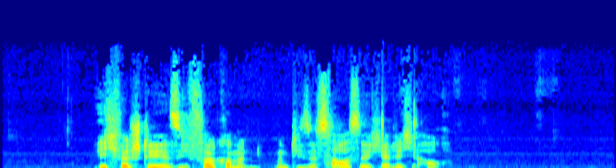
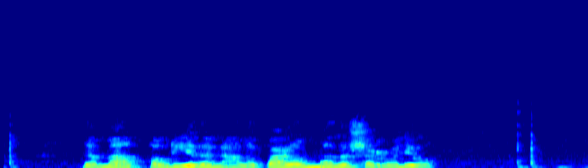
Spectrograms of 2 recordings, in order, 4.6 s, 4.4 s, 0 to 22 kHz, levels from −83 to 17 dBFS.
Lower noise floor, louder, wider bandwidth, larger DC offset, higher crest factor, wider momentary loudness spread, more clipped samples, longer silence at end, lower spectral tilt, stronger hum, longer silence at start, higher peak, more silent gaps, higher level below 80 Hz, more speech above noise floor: second, -56 dBFS vs -73 dBFS; first, -21 LUFS vs -30 LUFS; first, 16.5 kHz vs 6.2 kHz; neither; first, 22 dB vs 16 dB; first, 13 LU vs 9 LU; neither; first, 1.3 s vs 0.5 s; second, -3 dB/octave vs -9 dB/octave; neither; about the same, 0.75 s vs 0.65 s; first, -2 dBFS vs -14 dBFS; neither; first, -58 dBFS vs -76 dBFS; second, 35 dB vs 44 dB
